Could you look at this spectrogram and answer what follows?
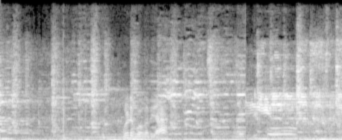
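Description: A moving city bus from Chathiram bus stand to Srirangam rumbles with a low engine drone and road noise, loud cabin ambience under someone talking, with passengers' voices in the background.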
